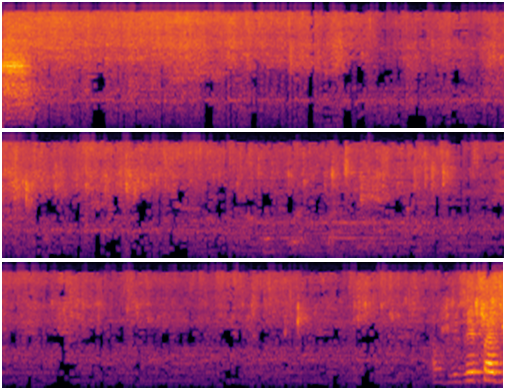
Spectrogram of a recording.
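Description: Steady hiss of running tap water rinsing a hair mask out of long hair, close and continuous with slight splashing changes as the hair moves under the stream.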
